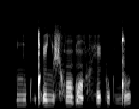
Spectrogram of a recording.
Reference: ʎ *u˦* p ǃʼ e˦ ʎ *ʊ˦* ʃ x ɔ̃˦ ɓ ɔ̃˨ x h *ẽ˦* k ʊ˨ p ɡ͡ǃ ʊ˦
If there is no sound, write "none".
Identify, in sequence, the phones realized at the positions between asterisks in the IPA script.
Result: u˦, ʊ˨, e˦

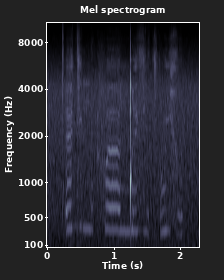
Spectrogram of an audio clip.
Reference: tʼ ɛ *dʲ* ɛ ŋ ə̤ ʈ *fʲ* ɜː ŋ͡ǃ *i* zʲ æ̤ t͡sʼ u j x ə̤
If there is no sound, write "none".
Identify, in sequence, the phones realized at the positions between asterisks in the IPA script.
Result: dʲ, f, ɪ

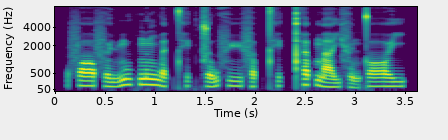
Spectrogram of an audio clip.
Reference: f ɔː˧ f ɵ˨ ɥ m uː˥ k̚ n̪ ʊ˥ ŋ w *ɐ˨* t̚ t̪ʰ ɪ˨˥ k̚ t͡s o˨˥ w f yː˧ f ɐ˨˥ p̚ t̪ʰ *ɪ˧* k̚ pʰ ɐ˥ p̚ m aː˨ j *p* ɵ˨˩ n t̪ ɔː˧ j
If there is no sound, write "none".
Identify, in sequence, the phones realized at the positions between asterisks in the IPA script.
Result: ɐ˨, ɪ˧, f

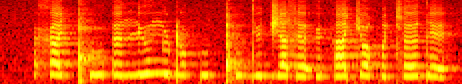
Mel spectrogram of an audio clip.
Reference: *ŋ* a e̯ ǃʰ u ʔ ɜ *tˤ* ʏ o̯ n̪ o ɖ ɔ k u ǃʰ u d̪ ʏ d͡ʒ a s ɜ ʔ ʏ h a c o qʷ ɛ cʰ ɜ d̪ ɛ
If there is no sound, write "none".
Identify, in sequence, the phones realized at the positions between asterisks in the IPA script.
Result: x, n̪

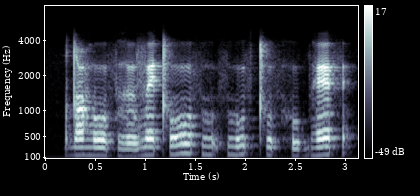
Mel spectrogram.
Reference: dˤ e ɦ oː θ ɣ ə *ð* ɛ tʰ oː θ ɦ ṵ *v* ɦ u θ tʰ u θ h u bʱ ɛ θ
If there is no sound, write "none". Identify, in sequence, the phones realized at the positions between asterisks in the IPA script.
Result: v, θ

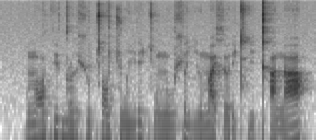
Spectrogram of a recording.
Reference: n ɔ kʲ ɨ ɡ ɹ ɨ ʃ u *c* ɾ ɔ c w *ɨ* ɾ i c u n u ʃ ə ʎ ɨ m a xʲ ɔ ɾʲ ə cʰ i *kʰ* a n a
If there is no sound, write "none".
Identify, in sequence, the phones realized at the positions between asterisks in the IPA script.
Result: c, i, kʰ

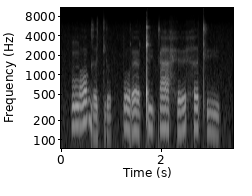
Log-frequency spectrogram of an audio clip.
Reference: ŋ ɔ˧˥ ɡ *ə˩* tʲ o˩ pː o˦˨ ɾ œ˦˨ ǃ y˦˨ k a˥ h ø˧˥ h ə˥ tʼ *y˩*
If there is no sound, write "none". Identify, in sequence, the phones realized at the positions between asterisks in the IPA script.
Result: ə˩, y˦˨

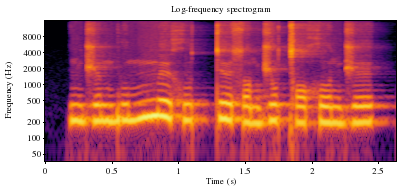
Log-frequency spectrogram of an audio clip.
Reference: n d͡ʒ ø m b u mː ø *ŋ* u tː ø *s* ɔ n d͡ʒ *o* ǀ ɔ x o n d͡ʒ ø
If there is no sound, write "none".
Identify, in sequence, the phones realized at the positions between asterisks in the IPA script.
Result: x, s, o

